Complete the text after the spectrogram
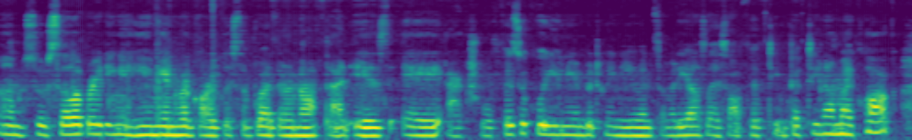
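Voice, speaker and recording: Talking at a very fast pace with hardly any pauses, a woman has a fairly low pitch, a dark, mellow tone, a somewhat breathy sound, and monotone, flat intonation. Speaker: tarot card reader. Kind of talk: tarot reading monologue. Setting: home, seated with coffee.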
